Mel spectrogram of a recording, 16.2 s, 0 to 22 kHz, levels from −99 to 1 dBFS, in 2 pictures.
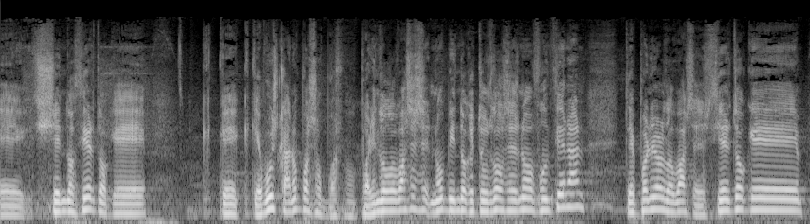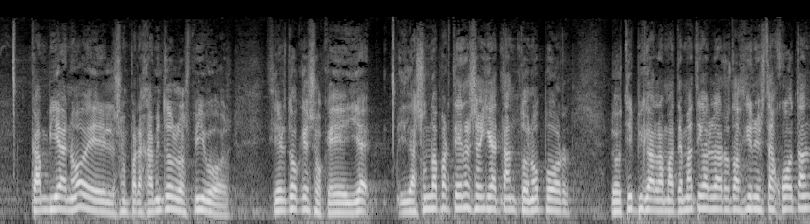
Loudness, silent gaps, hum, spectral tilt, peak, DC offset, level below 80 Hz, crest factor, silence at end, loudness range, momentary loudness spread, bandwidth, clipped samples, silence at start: -17 LUFS; none; none; -6 dB/octave; 0 dBFS; under 0.1%; -46 dBFS; 16 dB; 0 s; 1 LU; 7 LU; 14.5 kHz; under 0.1%; 0 s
